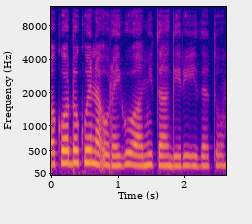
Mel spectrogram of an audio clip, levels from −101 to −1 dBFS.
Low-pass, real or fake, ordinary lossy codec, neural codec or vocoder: none; fake; none; codec, 24 kHz, 0.9 kbps, WavTokenizer, medium speech release version 2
